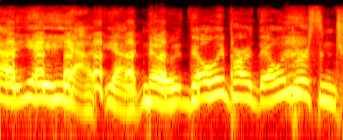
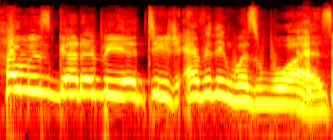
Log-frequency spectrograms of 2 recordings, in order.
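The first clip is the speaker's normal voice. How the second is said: high, wailing mock despair; hammed-up tearful lament, pitched way up; mock sobbing; 9 semitones higher, 4 dB louder than usual. Sobbing student telling paramedic of lost plans, mock despair. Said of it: "uncontrollably sobbing".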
